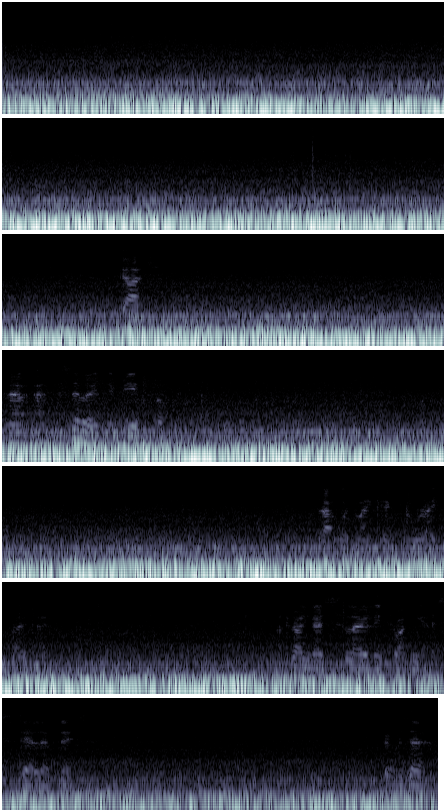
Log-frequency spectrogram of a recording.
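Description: Inside a car's cabin while driving: a steady low rumble of engine and tyres on a wet road surface.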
